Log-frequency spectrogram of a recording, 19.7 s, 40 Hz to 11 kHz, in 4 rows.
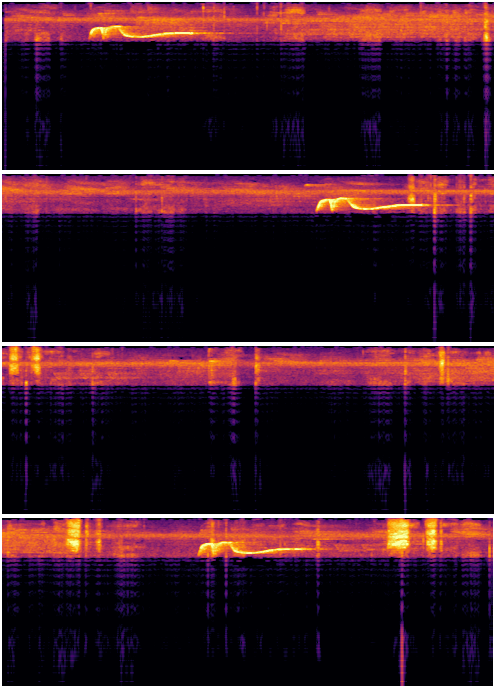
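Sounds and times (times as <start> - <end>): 
Eastern Wood-Pewee song: 0.0 - 19.6.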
